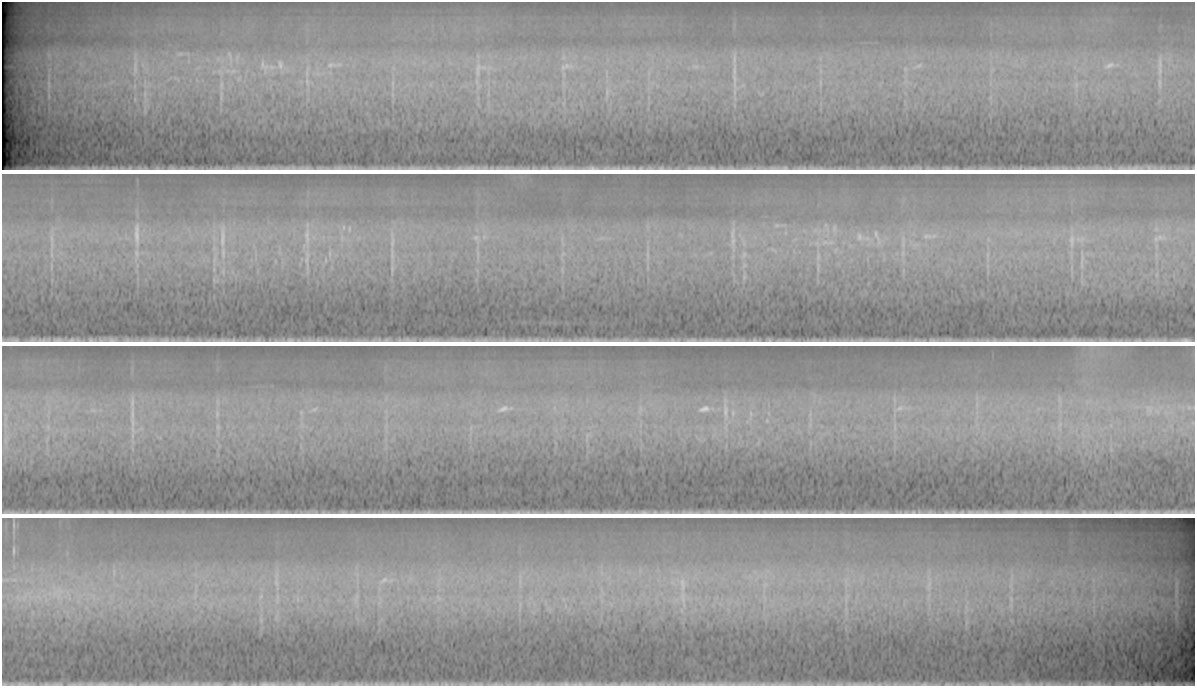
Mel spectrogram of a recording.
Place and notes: Niévroz, chemin du Pont Henri, automatic water spray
